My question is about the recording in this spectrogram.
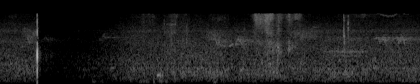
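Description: Outdoor creek-side background noise: a sharp click about a third of a second in, a brief drop to near silence, then a steady even hiss with a few faint high chirps around the middle.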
